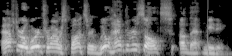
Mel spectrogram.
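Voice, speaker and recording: A man reading the announcer's lines for a 1950s-style radio drama in a formal, measured way. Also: high-pitched, sing-song, a little mellow, slightly rough, highs cut off, heavily acted. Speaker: show announcer.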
